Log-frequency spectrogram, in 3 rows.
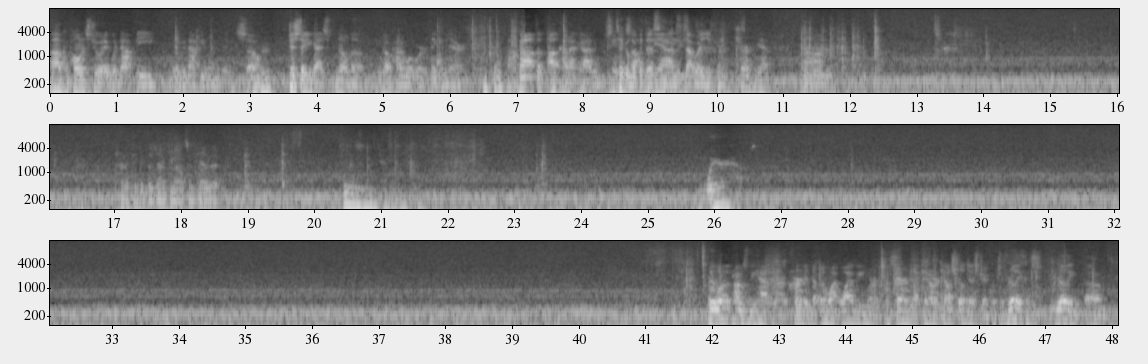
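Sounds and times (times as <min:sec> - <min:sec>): low droning hum: 0:00.0 - 0:48.0.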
